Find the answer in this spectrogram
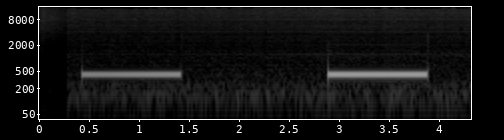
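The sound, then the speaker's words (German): A telephone ringback tone sounds twice, each a steady one-second electronic beep separated by a pause, clear and fairly loud over a faint low hum while the call waits to connect. “Am Telefon habe ich sie erreicht.”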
